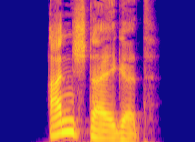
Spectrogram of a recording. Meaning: second-person plural dependent subjunctive I of ansteigen
- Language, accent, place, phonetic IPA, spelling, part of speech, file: German, Germany, Berlin, [ˈanˌʃtaɪ̯ɡət], ansteiget, verb, De-ansteiget.ogg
